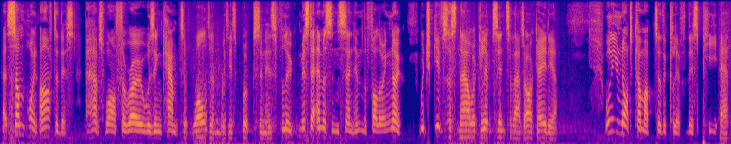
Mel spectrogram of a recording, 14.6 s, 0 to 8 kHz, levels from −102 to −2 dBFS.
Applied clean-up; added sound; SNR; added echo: neural separator model SepFormer DNS4.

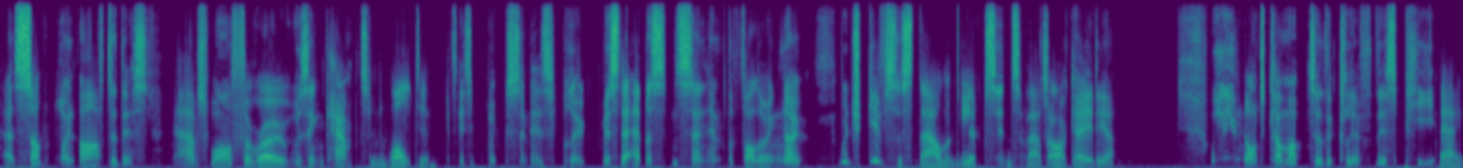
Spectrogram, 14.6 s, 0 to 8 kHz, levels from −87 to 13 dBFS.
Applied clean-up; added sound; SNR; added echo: neural diffusion model UNIVERSE++.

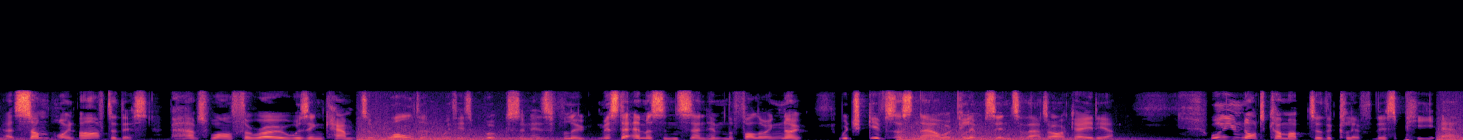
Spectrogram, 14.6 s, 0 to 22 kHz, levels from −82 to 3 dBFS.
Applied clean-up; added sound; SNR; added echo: none; Explosion; 12 dB; none.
